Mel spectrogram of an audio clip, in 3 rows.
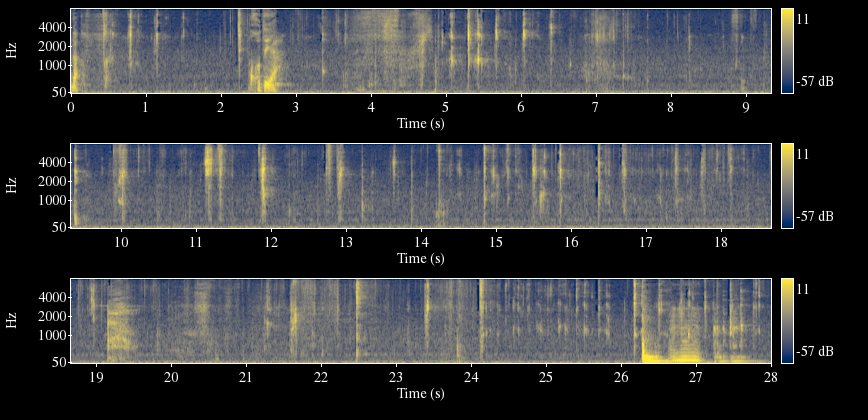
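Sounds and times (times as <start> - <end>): close chewing and biting: 0.3 - 28.0
sharp mouth clicks: 26.2 - 27.9.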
